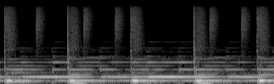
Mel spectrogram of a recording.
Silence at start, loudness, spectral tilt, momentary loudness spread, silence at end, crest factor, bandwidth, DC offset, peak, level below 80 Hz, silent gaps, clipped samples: 0 s; -23 LUFS; -7.5 dB/octave; 6 LU; 0 s; 16 dB; 16 kHz; under 0.1%; -6 dBFS; -36 dBFS; none; under 0.1%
